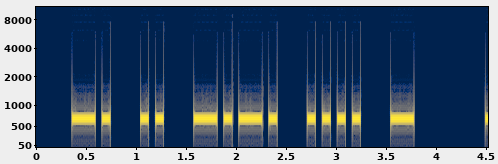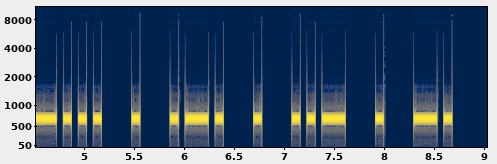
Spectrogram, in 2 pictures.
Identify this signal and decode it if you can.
Morse code, heard as a keyed tone, about 16 wpm, 680 Hz. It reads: NICHT BEREUEN
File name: Morsekurs / Witze / Witz 08. November 2022 70 F80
